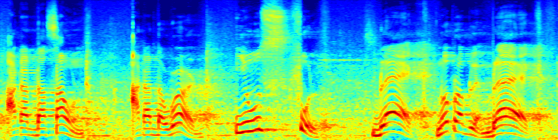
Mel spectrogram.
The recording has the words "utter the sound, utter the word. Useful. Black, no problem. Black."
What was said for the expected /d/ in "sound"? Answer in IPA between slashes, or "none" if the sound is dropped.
/d/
